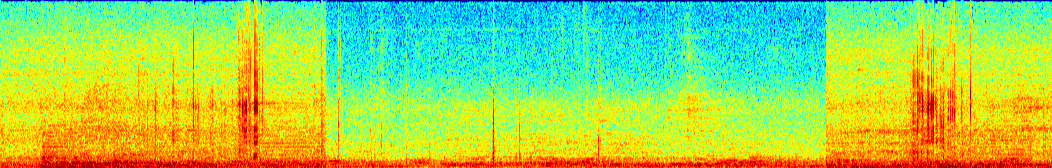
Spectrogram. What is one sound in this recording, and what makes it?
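Small metal screws rattle in a plastic tub.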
